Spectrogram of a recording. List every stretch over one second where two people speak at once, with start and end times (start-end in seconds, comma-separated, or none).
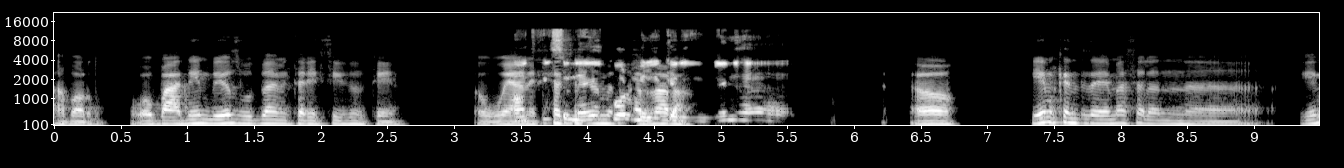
3.5-4.9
